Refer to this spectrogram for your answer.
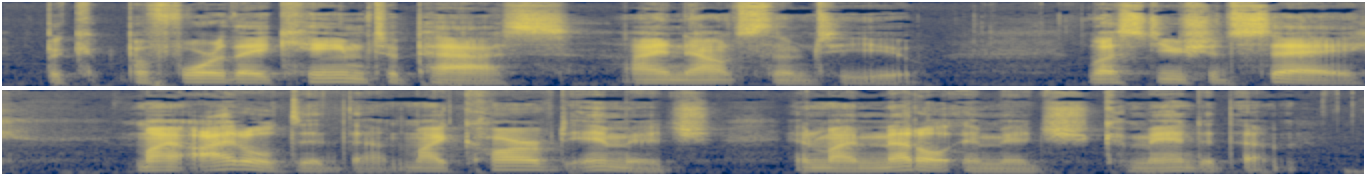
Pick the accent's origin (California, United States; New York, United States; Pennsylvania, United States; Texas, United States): Pennsylvania, United States; Pittsburgh; moved away; I was born in Pittsburgh and spent ten formative years in Yinzer County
